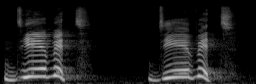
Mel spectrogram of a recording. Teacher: stress is on ye. So, this ya will be reduced, and reduced a is normally pronounced as e.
